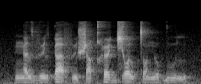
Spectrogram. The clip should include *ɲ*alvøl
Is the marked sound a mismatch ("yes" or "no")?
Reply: yes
